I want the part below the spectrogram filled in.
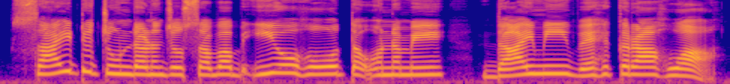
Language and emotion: Sindhi, neutral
